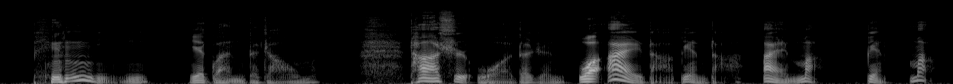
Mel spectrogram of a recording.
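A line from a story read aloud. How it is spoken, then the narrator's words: Sneering. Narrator (Chinese): 白世镜冷笑道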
